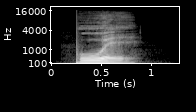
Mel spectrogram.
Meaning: pole (point on a spherical body's surface intersected by its rotational axis)
- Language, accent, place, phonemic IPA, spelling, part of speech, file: German, Germany, Berlin, /poːl/, Pol, noun, De-Pol.ogg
